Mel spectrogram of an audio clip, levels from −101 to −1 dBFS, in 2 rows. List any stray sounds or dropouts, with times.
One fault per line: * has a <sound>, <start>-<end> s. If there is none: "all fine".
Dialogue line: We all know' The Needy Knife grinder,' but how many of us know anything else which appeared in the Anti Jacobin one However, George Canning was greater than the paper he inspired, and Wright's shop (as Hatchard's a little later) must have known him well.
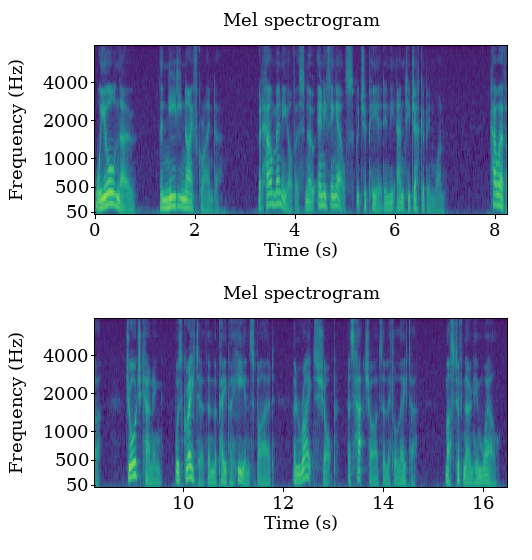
all fine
